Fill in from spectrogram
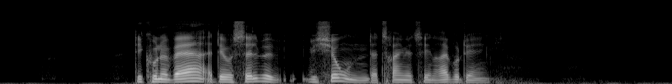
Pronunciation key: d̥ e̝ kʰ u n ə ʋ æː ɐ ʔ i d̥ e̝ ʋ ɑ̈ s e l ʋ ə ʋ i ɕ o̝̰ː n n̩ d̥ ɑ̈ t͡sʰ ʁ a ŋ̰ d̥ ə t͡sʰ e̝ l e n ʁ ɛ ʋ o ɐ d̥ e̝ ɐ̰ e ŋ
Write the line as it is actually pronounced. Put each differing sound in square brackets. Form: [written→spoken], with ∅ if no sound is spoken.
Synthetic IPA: d̥ e̝ kʰ u n ə ʋ æː ɐ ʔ [i→æ] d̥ e̝ ʋ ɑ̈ s e l ʋ ə ʋ i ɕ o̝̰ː n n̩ d̥ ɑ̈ t͡sʰ ʁ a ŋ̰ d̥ ə t͡sʰ e̝ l e n ʁ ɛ ʋ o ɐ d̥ e̝ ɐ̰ e ŋ

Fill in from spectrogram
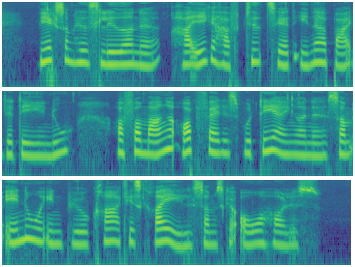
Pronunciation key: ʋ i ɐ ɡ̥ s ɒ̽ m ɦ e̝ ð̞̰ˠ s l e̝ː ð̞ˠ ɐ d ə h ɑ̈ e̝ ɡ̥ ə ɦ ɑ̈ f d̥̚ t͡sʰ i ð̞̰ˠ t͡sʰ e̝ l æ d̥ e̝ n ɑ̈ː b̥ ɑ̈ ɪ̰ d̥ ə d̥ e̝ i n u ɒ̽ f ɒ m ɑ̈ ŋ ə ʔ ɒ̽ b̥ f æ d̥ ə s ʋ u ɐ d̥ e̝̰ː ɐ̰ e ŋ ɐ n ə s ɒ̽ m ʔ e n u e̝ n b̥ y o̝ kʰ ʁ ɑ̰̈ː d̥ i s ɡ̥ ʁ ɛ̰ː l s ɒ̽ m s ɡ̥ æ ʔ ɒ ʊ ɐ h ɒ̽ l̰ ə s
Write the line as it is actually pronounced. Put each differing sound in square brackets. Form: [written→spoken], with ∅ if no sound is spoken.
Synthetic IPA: ʋ i ɐ ɡ̥ s ɒ̽ m ɦ e̝ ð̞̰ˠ s l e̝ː ð̞ˠ ɐ [d→n] ə h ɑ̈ e̝ ɡ̥ ə ɦ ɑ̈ f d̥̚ t͡sʰ i ð̞̰ˠ t͡sʰ e̝ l æ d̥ e̝ n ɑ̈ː b̥ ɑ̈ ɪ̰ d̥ ə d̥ e̝ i n u ɒ̽ f ɒ m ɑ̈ ŋ ə ʔ ɒ̽ b̥ f æ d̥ ə s ʋ u ɐ d̥ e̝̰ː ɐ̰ e ŋ ɐ n ə s ɒ̽ m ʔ e n u e̝ n b̥ y o̝ kʰ ʁ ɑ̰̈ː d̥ i s ɡ̥ ʁ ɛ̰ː l s ɒ̽ m s ɡ̥ æ ʔ ɒ ʊ ɐ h ɒ̽ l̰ ə s

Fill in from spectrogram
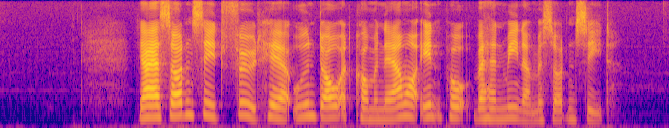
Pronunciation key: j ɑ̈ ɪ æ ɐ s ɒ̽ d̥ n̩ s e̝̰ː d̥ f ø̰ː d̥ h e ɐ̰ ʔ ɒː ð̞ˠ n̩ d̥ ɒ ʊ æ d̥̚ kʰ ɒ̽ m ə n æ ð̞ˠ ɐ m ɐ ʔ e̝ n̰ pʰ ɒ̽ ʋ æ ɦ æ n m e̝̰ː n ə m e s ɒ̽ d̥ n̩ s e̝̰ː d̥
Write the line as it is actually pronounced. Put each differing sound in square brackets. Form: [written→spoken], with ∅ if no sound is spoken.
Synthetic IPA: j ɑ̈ ɪ æ ɐ s ɒ̽ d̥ n̩ s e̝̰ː d̥ f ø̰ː d̥ h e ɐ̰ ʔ [ɒː→uː] ð̞ˠ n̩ d̥ ɒ ʊ æ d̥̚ kʰ ɒ̽ m ə n æ [ð̞ˠ→∅] ɐ m [ɐ→ɐː] ʔ e̝ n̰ pʰ ɒ̽ ʋ æ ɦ æ n m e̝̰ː n [ə→ɐ] m e s ɒ̽ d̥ n̩ s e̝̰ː d̥

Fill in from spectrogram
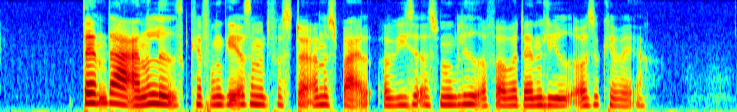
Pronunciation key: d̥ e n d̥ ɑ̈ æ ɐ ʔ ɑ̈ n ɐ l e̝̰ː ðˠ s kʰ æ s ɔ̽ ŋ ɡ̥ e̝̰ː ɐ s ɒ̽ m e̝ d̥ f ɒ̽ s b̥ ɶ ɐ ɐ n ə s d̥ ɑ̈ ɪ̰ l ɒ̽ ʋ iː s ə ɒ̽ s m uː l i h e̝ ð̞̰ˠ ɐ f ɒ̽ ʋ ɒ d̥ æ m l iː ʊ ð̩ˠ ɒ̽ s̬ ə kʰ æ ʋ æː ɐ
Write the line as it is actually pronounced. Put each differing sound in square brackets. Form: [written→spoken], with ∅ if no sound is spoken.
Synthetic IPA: d̥ e n d̥ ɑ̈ æ ɐ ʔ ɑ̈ n ɐ l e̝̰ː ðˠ s kʰ æ [s→f] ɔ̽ ŋ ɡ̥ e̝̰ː ɐ s ɒ̽ m e̝ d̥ f ɒ̽ s [b̥→d̥] ɶ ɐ ɐ n ə s [d̥→b̥] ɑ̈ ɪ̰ l ɒ̽ ʋ iː s ə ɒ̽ s m uː l i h e̝ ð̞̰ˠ ɐ f ɒ̽ ʋ ɒ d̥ æ [m→n] l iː ʊ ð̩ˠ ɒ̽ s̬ ə kʰ æ ʋ æː ɐ

